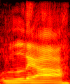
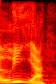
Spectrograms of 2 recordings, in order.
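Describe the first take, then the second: First: The name is pronounced the original-language way. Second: The name is pronounced the usual Portuguese way.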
